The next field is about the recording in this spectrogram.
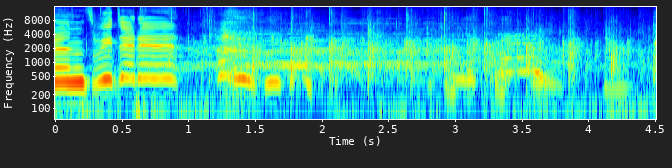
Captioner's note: applause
